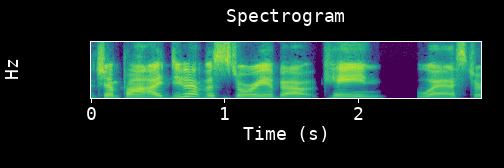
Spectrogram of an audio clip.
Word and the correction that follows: Kanye: Are you talking about Kanye? – What did I say? – Kane? – I met Kanye, and he goes by Ye now.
